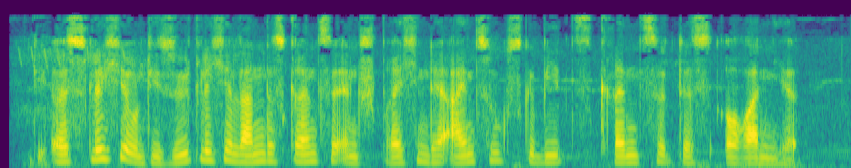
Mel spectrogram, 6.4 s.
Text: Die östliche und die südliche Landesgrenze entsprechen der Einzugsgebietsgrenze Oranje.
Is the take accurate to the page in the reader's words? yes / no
no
